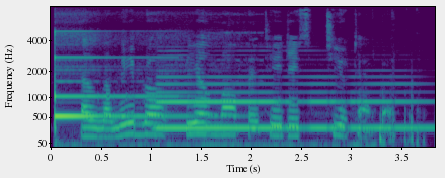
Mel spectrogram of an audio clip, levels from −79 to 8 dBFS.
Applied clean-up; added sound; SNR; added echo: neural mask model RNNoise.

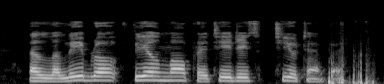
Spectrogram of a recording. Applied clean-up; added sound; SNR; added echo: none; none; none; none.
